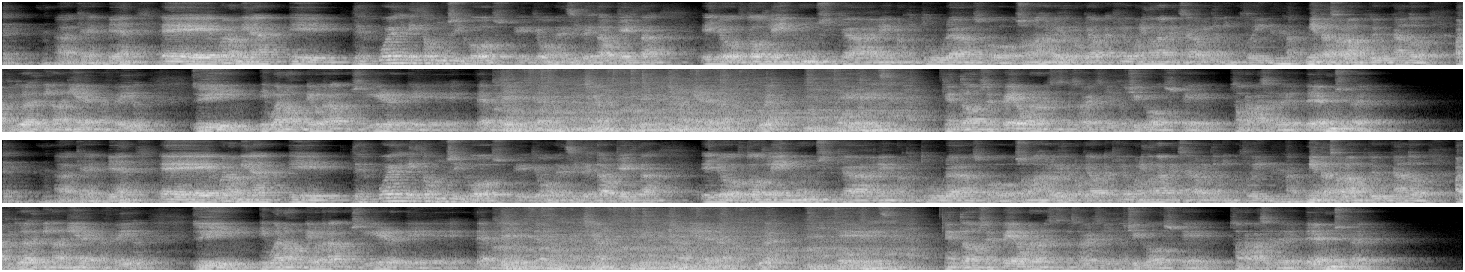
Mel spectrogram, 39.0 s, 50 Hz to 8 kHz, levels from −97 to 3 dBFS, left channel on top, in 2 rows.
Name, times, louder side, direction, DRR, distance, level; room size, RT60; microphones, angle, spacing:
voice 1, 0.0-0.8 16.9-17.2 22.0-22.5 30.6-31.7, left 1 dB, 65° left, -7 dB, 1.0 m, -24 dB
voice 2, 0.7-4.4 4.6-8.9 9.3-29.9 30.6-31.2 32.0-37.6, left 1 dB, 65° right, -9 dB, 1.3 m, -20 dB
Car, 26.0-31.7, equal, 30° left, 1.5 m, -22 dB
5.3 x 2.9 x 2.3 m, 1.5 s
head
